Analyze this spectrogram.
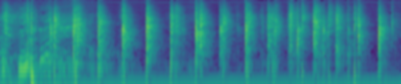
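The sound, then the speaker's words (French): An audience claps together in a steady burst for a poetry performer, many sharp hand claps overlapping at a brisk, slightly uneven pace, loud for about four seconds. “Messieurs, dames, on va l'applaudir, non, l'applaudir directement, et pour la première fois ce soir, on va l'applaudir directement une quatrième fois.”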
